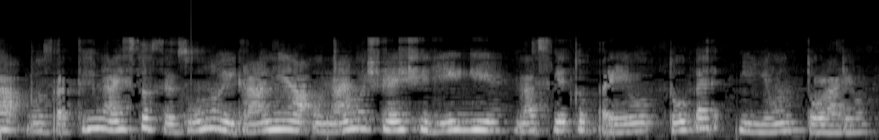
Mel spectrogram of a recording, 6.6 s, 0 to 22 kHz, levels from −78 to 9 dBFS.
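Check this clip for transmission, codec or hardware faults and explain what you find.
Two faults are audible in this speech: heavy codec damage throughout and repeated stutters at regular joins.

HE-AAC compression runs the whole clip. Nothing sounds above 8 kHz, and the treble is rebuilt from copied lower bands. The heavy damage likely points to a very low bitrate, around 8 kbps.

Overlapping chunks cause stutters at 0.41, 1.43, 2.45, 3.48, 4.50 and 5.52 s. Each chunk of about 1 s starts early, so about 23 ms replays as a click.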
